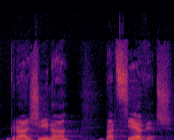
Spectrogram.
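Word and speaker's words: Grażyna Bacewicz: It's pronounced like this: Grażyna Bacsiewicz. You can all try that with me now. Grażyna Bacsiewicz.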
